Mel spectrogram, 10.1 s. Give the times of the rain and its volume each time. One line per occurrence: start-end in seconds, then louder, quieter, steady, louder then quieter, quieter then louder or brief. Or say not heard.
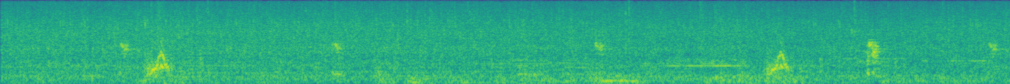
0.0-10.0 steady.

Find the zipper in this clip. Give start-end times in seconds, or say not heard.
1.4-2.2, 7.6-8.3.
